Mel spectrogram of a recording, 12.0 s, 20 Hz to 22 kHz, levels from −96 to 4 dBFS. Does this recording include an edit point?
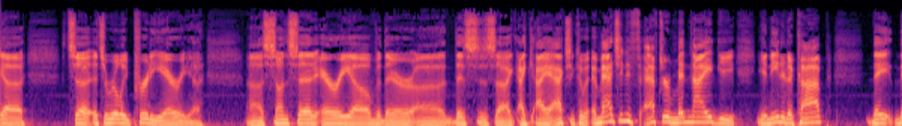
no; 0 cuts

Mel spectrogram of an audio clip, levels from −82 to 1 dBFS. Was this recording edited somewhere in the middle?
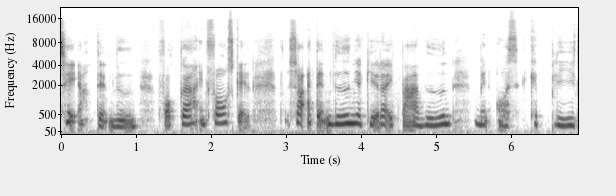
no; 0 cuts

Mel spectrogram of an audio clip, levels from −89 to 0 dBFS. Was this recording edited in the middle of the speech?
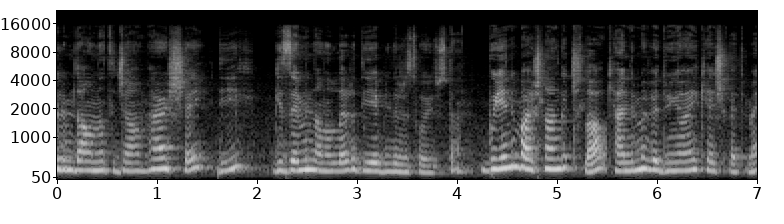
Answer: yes; 3 cuts; at 1.6 s, 4.2 s, 5.5 s

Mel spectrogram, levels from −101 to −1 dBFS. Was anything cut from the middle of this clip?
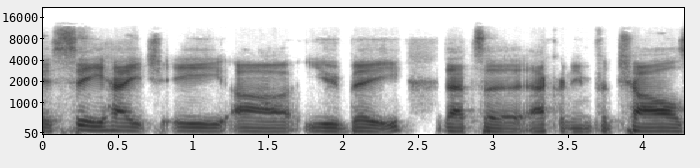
no; 0 cuts

